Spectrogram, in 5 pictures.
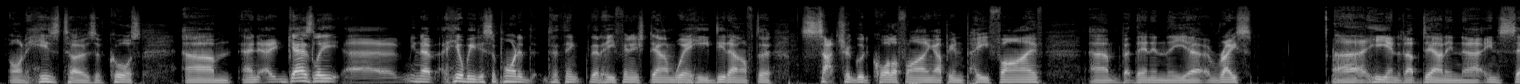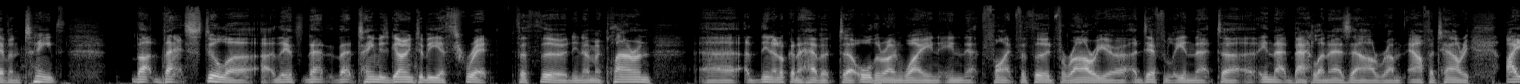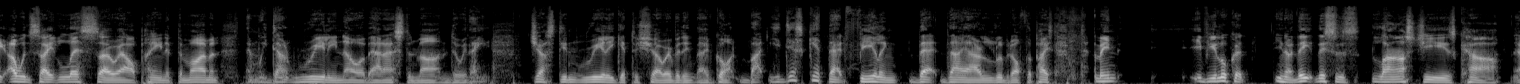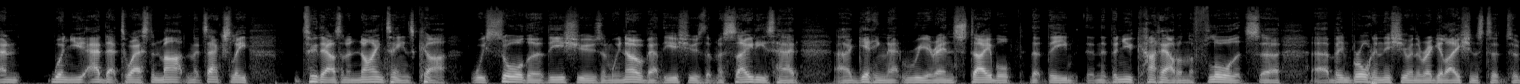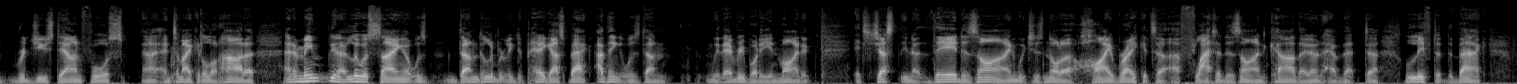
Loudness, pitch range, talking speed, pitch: -24 LUFS, 95-115 Hz, 220 wpm, 105 Hz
